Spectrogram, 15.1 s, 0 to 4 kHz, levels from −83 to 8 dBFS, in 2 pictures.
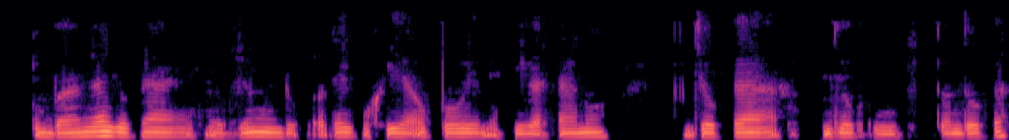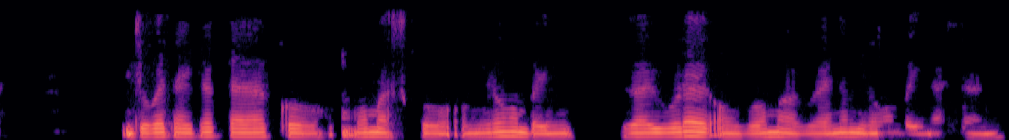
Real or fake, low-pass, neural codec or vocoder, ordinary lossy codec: real; 3.6 kHz; none; MP3, 32 kbps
